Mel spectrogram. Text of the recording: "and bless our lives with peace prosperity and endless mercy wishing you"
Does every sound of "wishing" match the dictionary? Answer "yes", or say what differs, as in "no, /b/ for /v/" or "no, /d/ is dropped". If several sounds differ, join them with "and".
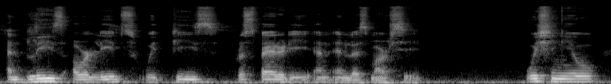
yes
